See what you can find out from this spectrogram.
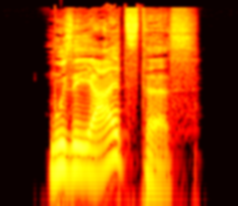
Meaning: strong/mixed nominative/accusative neuter singular superlative degree of museal
- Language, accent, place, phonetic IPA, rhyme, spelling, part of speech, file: German, Germany, Berlin, [muzeˈaːlstəs], -aːlstəs, musealstes, adjective, De-musealstes.ogg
